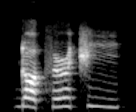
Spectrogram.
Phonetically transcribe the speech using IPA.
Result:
ɖ ɒ t͡s ə˞ t͡ʃ i

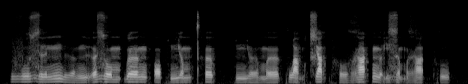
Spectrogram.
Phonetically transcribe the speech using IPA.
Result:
v u˨˦ z ɨ˨˦ n ŋ ɨ̤˨˩ ə̯ ŋ ɨ̰˧˥ ə̯ z o˧ m ɓ əː˧ ŋ ʔ ɔ˨˩ k̚ ɲ ə˧ m t̪ʰ ə˦˥ p̚ | ɲ ə̤ː˨˩ m əː˨˦ k w a̰˧˨ m t͡ɕ a˦˥ t̚ h o̤˨˩ ɣ a˦˥ k̚ ŋ ə̰˧˥ j z ə̰˧˨ m ɣ a˨˩ t̚ k u˨˩ k̚

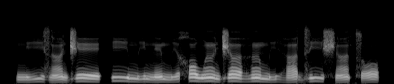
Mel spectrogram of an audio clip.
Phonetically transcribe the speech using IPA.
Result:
n iː˩˧˩ z ã˩˧˩ d͡ʒ eː˥˧ | iː˥˧ m i˩˧˩ n ẽ˩˧˩ m i˩˧˩ χ ɔ˥˧ w ə̃ː˥˧ d͡ʒ ɐː˥˧ ɦ ə̃ː˥˧ m i˩˧˩ ɦ a˩˧˩ d͡z iː˥˧ ʃ ã˩˧˩ t͡s ɔ˩˧˩

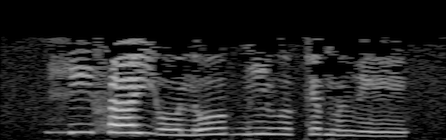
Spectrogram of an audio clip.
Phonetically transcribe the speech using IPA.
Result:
h iː˦ f aː˦ j oː˨ n oː˦ ɡ͡b ĩ˦ β ʊ˦˨ k ɛ˦ ɡʷ ĩ˨ β eː˨

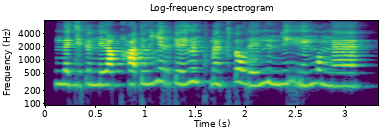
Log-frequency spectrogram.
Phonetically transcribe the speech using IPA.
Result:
ŋ ɛ dʲ ʊ ɗ ʏ n e i̯ qʰ ə ɗ ɨ ʎ ɛ r ɗ e lʲ ɔ̃ k ɓ ɛ̃ k ɗ ɔ u̯ ɾ e ŋ ẽ ŋ i rʲ ɛ̃ ŋ ɔ ŋ ɛ̃

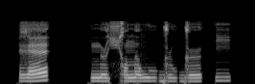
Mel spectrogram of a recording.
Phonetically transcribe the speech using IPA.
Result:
ɣ æ | n ə˞ ç ɔ n ʌ v u ɡ ɹ u ɡ ə˞ | i

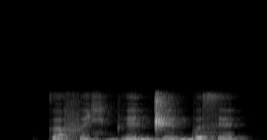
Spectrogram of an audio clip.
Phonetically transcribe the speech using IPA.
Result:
k ɐ˨ f ɪ˨ ç bʱ e˦˨ n d͡ʒ e˦ m b ə˦˨ s ɪ˦

